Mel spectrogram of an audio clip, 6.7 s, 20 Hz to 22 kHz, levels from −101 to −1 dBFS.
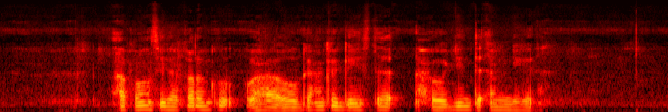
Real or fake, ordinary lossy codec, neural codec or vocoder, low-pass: fake; none; codec, 44.1 kHz, 7.8 kbps, Pupu-Codec; none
